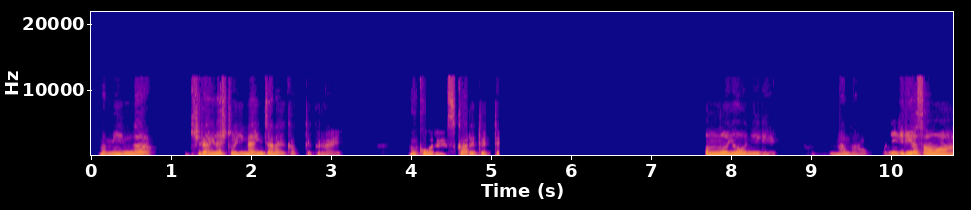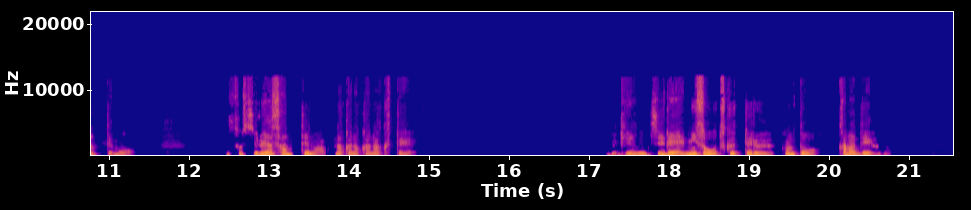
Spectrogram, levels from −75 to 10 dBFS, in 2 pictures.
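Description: At 5.10 s the speech stops abruptly, mid-flow. An audio dropout to silence follows and lasts until 7.69 s, about 2.58 s in all. The gap is dead digital silence, with no room tone or hiss underneath. The speech then resumes just as suddenly. The likely cause is a brief loss of the input signal while recording carried on, writing silence in its place. Whatever was spoken during those 2.58 s is lost.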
